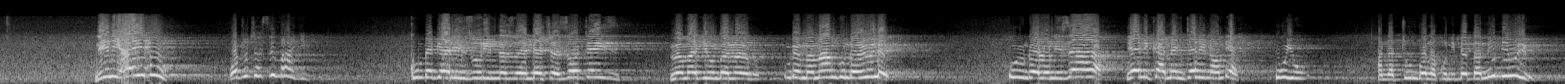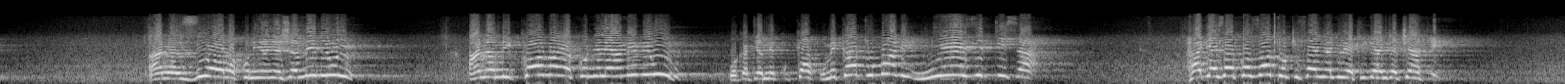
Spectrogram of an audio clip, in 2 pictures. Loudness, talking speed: -12 LUFS, 105 wpm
